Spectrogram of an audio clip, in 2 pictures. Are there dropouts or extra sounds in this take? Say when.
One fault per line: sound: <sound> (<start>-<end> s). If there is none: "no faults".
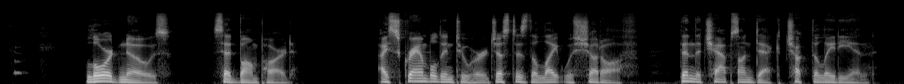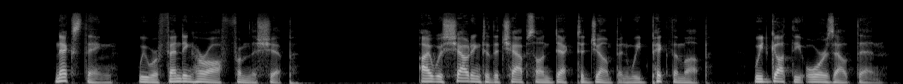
sound: breath (0.1-0.6 s)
